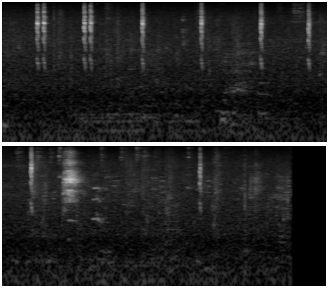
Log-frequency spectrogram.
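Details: A young male scintillant hummingbird in care, unable to fly after a window strike injured his wings, gives sharp, dry ticks, roughly one every second, with one louder buzzy chip midway, over a steady low rumble.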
